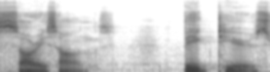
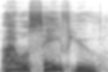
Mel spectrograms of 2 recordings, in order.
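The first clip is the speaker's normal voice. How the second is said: eager cry; 10 semitones higher than usual. A narrator's reading. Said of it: "cried Snow Bear".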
